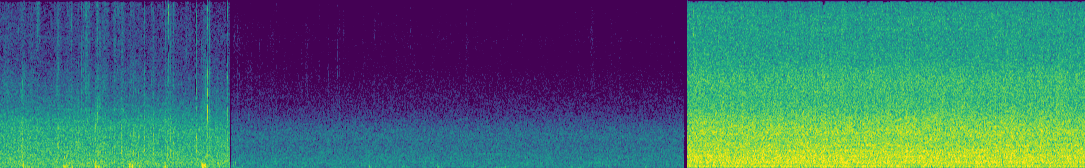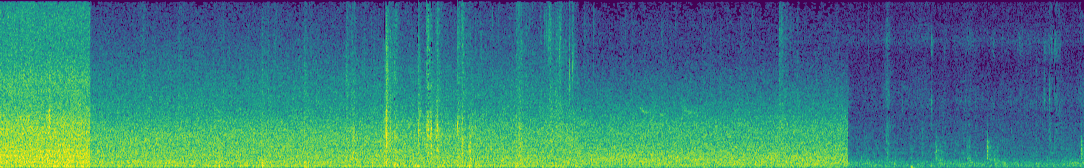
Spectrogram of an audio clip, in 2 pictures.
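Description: Steady rushing noise of water, such as rain or a stream, that changes level abruptly several times: it drops away about three seconds in, comes back much louder about ten seconds in, eases somewhat about eighteen seconds in and drops again near the end. A few short clicks and knocks sound over it.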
